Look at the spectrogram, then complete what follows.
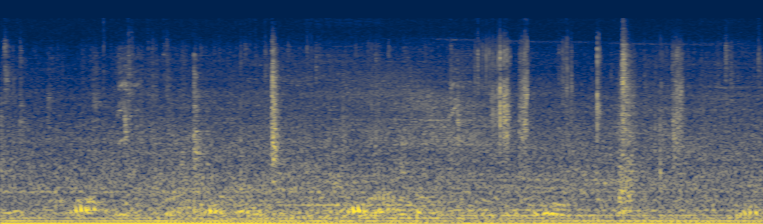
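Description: Racing pigeons cooing over a steady low hum, with scattered sharp clicks.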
